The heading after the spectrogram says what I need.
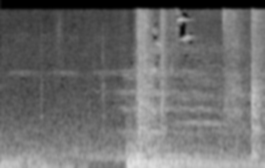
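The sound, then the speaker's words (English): A closet door in a house is swung open: after a quiet stretch, a sudden broad rushing sweep rises and holds for about two seconds, followed by a short second burst near the end. “She slowly turns and swings the door open.”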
